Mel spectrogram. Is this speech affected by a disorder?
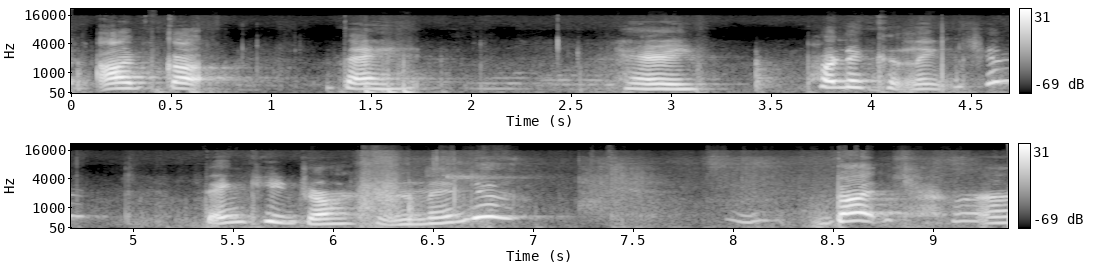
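Yes: cerebral palsy.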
